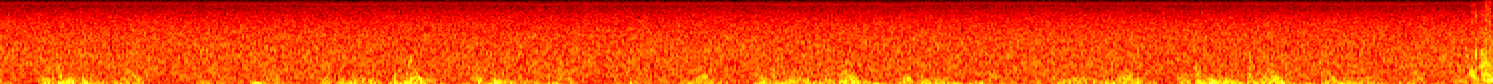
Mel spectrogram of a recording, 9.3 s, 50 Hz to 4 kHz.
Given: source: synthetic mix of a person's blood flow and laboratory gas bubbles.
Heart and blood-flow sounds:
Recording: Doppler ultrasound of blood flow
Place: precordium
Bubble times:
9.13-9.34 s: bubbles
From the record:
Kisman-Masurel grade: 223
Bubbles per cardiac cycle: several, 3 to 8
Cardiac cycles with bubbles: 10 to 50%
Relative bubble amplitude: loud (0.450 to 0.775)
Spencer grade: 2 (many but less than half of the cardiac periods contain bubble signals, singularly or in groups)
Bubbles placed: anywhere in the cardiac cycle

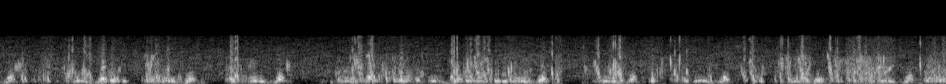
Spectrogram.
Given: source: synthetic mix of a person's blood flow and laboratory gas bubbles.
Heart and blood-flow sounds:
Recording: Doppler ultrasound of blood flow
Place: precordium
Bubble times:
0.14-0.53 s: bubbles
0.62-0.94 s: bubbles
1.08-1.29 s: bubbles
1.42-1.83 s: bubbles
2.25-2.64 s: bubbles
2.85-2.93 s: bubbles
3.35-4.25 s: bubbles
4.48-5.33 s: bubbles
5.49-5.63 s: bubbles
5.82-6.26 s: bubbles
6.48-6.91 s: bubbles
7.07-7.15 s: bubbles
7.36-7.67 s: bubbles
7.73-8.14 s: bubbles
8.26-8.96 s: bubbles
9.18-9.47 s: bubbles
From the record:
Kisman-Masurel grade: 342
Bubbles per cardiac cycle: rolling drumbeat, 9 or more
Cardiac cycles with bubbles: 100%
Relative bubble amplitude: moderate (0.250 to 0.450)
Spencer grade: 3 (all of the cardiac periods contain showers or single bubble signals, but not dominating or overriding the cardiac motion signals)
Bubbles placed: only in the low amplitude regions of the cardiac cycle

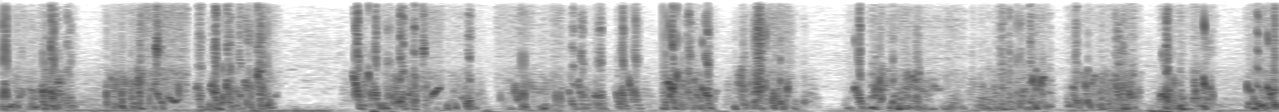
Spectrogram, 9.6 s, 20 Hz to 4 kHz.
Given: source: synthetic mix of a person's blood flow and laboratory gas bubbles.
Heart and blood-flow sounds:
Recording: Doppler ultrasound of blood flow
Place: subclavian vein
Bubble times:
0.00-0.59 s: bubbles
0.75-1.41 s: bubbles
1.44-2.10 s: bubbles
2.60-3.62 s: bubbles
3.71-4.56 s: bubbles
4.60-4.84 s: bubbles
4.96-5.39 s: bubbles
5.48-6.07 s: bubbles
6.32-7.25 s: bubbles
7.28-7.90 s: bubbles
7.97-8.56 s: bubbles
8.66-9.13 s: bubbles
9.32-9.60 s: bubbles
From the record:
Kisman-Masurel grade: 444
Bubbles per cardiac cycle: continuous sound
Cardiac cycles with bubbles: 100%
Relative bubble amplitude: maximal (0.775 to 0.999)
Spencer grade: 4 (maximum detectable bubble signal sounding continuously throughout systole and diastole of every cardiac period, and overriding the amplitude of the normal cardiac signals)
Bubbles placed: anywhere in the cardiac cycle

